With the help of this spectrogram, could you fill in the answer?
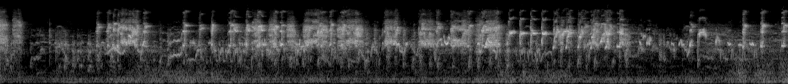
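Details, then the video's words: Budgerigars recorded August 14, 2024, a flock chattering in dense, busy chirps and warbles, with rapid overlapping high notes and scratchy clicks that barely pause for eight seconds. "Budgies sounds for lonely birds birds chirping sounds"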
